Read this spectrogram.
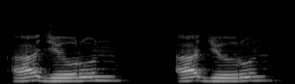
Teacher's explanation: حمزہ جیم زبر اج، راد پیش رن، اجرن، را کو پر پڑھیں گے اور جیم پر قلقلہ کریں گے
